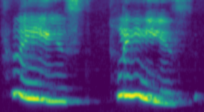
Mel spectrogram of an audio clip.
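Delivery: high, pleading little lamb. A narrator's reading. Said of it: "said the high voice of a woolly lamb".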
